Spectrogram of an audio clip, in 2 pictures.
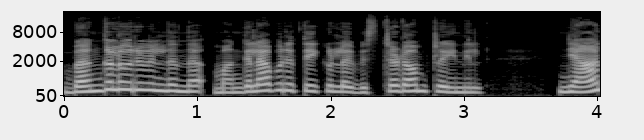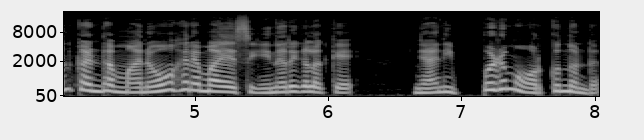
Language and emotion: Malayalam, happy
